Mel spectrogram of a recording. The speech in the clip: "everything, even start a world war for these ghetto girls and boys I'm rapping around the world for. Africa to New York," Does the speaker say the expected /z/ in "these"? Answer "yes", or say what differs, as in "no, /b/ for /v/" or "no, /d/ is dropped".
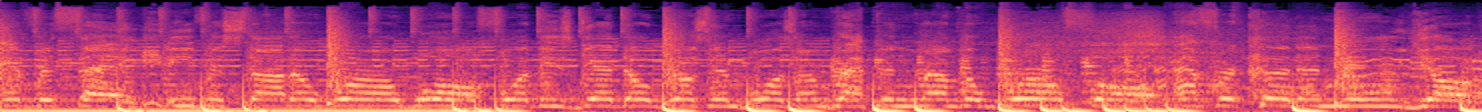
yes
